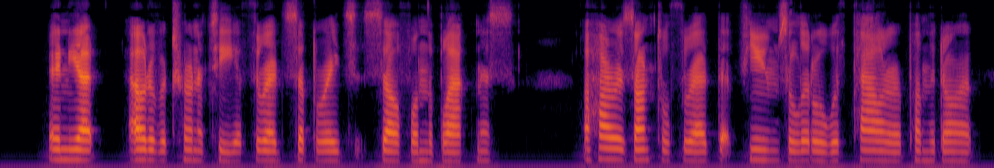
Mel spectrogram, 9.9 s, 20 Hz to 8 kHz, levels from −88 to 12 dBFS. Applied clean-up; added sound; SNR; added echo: none; none; none; none.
